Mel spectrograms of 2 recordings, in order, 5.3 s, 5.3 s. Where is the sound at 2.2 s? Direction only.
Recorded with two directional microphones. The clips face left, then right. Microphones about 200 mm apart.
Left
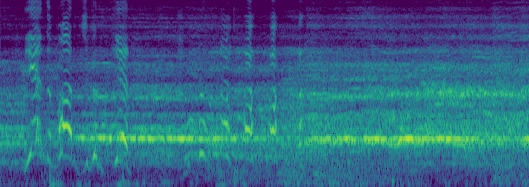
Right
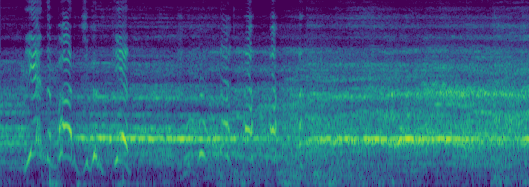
15° right (ahead or behind).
